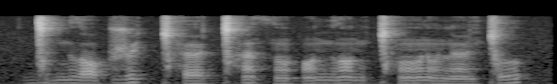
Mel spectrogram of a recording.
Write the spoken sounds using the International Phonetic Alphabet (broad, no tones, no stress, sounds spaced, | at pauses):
ɡ͡ǀ ɪ n ð ɔ p ʐ ʉ ǀʰ œ ǀʰ ɐ̃ θ õ ʔ ɔ̃ n ð ɔ̃ n ǀʰ õ ɾ õ l œ̃ ǀ u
